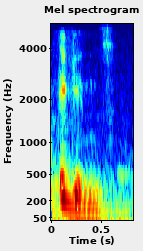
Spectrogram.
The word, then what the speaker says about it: Higgins: H, hi, egg, egg, hi, hen. – Higgins. – No, Higgins. No, the H is silent as in orse.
